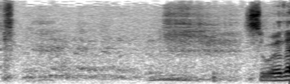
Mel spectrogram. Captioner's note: audience laughs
